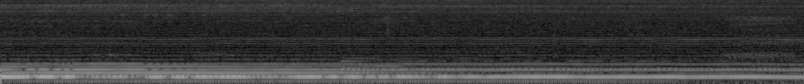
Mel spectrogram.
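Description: Several people holding a steady, even-pitched hum in bhramari (humming-bee breath) pranayama; a deeper voice drops out near the end.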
